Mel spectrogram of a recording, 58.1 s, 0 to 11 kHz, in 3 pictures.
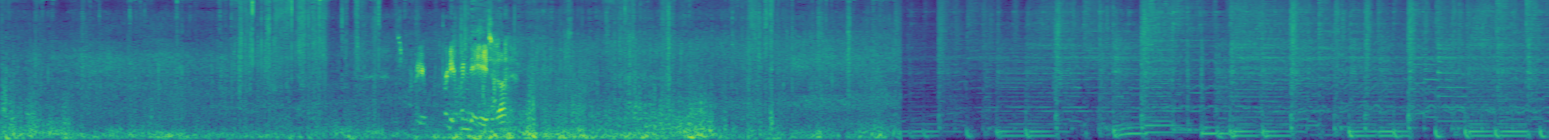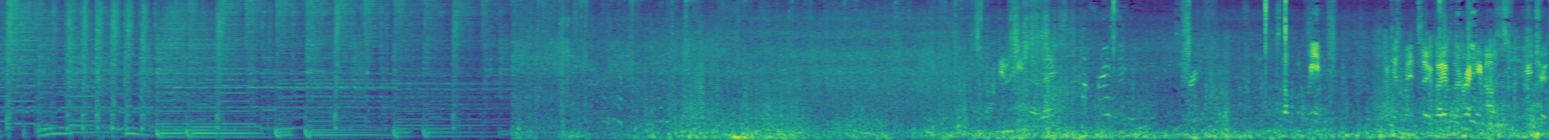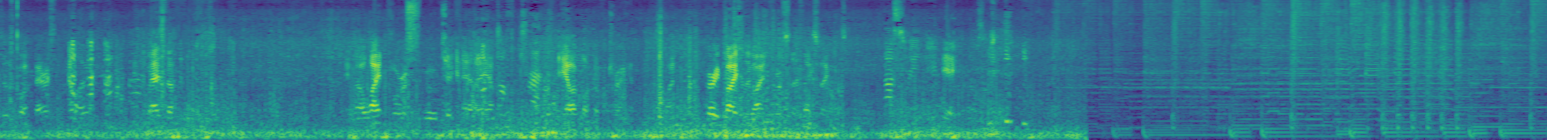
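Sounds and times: wind buffeting microphone: 0:00.0 - 0:11.3, 0:25.8 - 0:52.3
background music: 0:11.3 - 0:27.1, 0:37.2 - 0:38.7, 0:52.0 - 0:58.0.

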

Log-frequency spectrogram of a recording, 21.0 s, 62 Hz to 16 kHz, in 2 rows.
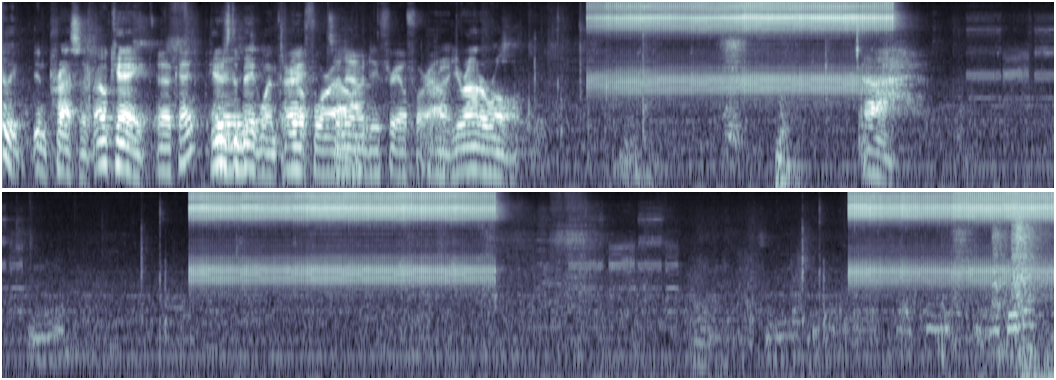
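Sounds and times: laser analyzer high buzz: 0:05.8 - 0:09.1, 0:12.4 - 0:15.6, 0:19.0 - 0:21.0.

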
